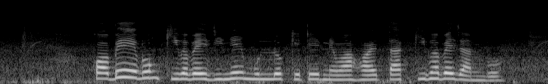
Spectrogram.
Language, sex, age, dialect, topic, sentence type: Bengali, female, 31-35, Rajbangshi, banking, question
